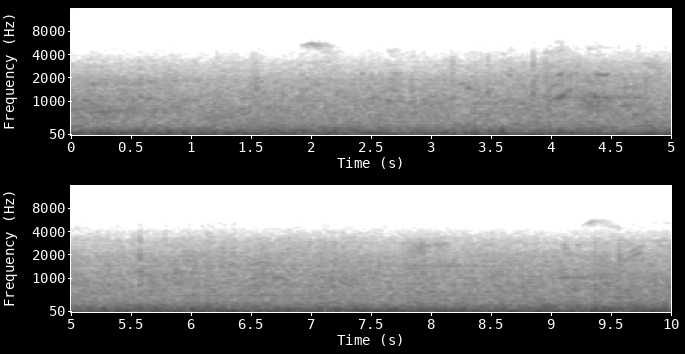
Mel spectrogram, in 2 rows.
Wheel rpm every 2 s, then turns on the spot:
0, 0, 0, 0, 0.
none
